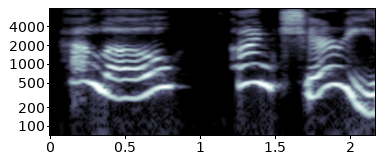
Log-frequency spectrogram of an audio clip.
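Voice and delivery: high, bright-eyed little giraffe voice; young giraffe. A narrator's reading. Young giraffe calls from above.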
